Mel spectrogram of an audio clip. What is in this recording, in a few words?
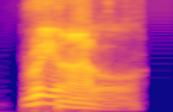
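"riyal", British English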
